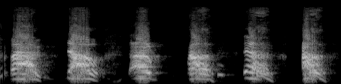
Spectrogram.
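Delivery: high, repeated yelps of protest; panicked Reinhold. Acted. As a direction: yelp as if being slapped repeatedly. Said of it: "Rhino just".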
